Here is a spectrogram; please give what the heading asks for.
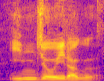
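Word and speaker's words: enjoy: 근데 이거 발음 잘 하셔야 됩니다. 할 때 엔조이라 그러면 안 됩니다. 이거 인조이지 엔조이가 아니에요. 인조이라고.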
